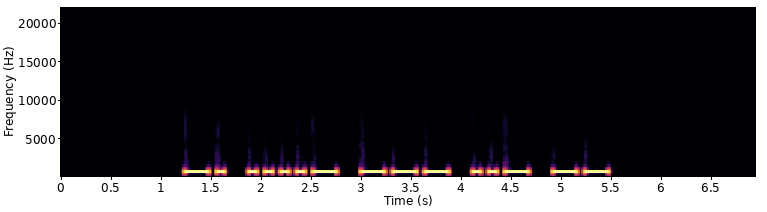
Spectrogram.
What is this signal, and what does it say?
Morse code, heard as a keyed tone, about 15 wpm, 700 Hz. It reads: N4OUM
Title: USA Call Signs - 4x Character Spacing - 15wpm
